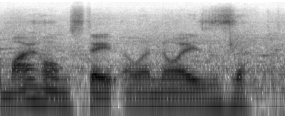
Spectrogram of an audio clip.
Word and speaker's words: Illinois: Most of whom call my home state Illinois, which has a silent S on the end. I would never pronounce Illinois.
